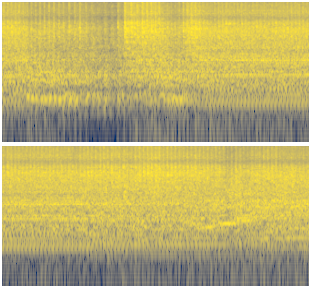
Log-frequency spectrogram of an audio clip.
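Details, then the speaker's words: Traded-in Craftsman Wizard rider mower engine running at a steady, even drone with a bright, airy tone and no knocks or misses; engine and drive seem fine, and the work needed is on the mower deck (worn deck belt, possibly rusty pulleys). "drive seems fine engine seems fine so most of the work is going to be associated with the mower deck here"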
